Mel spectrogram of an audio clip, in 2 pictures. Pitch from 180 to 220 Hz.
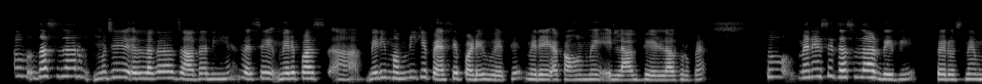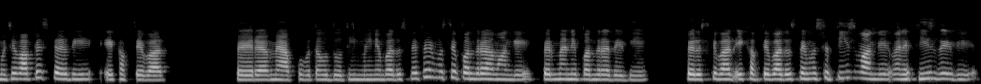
No: high, 240 Hz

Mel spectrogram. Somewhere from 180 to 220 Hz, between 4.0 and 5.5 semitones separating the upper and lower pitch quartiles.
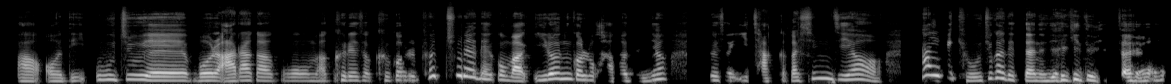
Yes: medium, 185 Hz; average, 5.1 semitones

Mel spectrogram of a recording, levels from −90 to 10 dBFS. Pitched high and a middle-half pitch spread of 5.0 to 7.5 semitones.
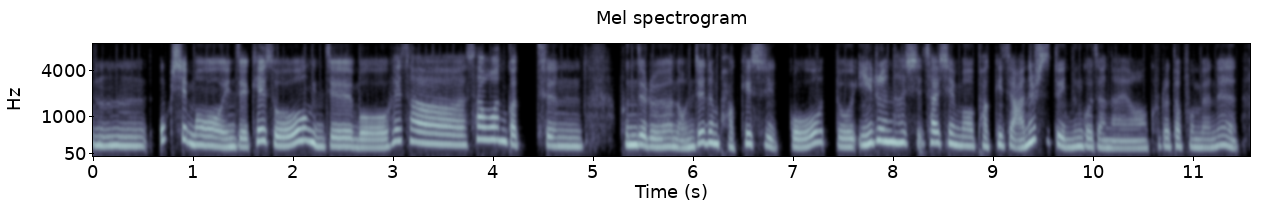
Yes: high, 195 Hz; wide, 5.5 semitones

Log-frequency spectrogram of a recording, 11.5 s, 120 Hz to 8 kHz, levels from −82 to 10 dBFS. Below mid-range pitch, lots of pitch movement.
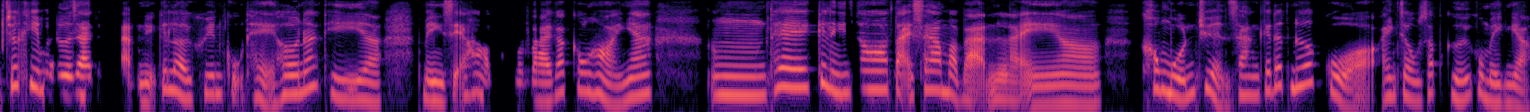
No: high, 230 Hz; wide, 6.0 semitones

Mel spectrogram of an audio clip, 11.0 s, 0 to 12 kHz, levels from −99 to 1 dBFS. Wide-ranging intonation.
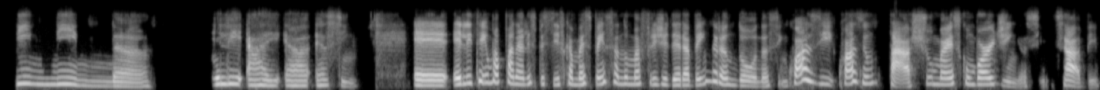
No: average, 4.5 semitones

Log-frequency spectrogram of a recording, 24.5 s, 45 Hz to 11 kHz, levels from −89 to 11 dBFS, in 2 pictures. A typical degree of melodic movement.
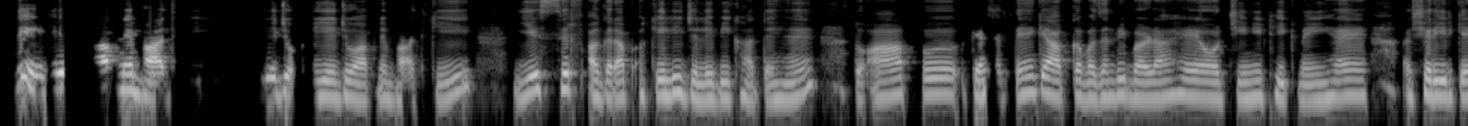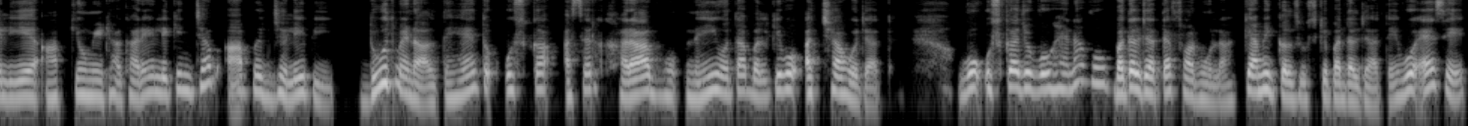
Yes: average, 4.7 semitones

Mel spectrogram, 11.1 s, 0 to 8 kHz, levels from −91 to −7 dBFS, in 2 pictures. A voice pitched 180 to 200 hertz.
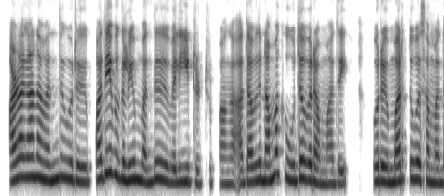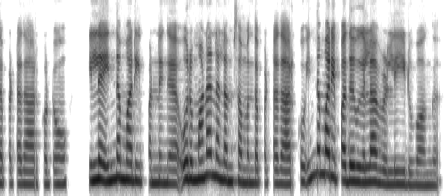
No: high, 230 Hz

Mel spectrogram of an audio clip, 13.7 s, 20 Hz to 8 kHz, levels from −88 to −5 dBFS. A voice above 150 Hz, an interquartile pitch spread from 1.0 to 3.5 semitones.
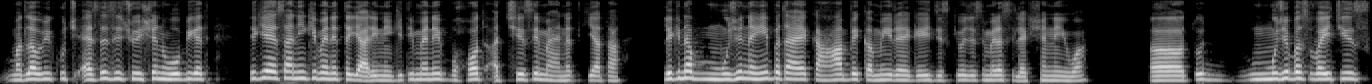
No: high, 190 Hz; average, 3.9 semitones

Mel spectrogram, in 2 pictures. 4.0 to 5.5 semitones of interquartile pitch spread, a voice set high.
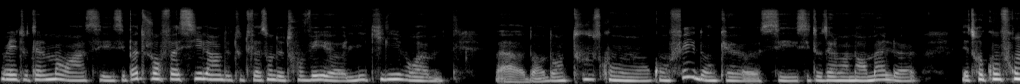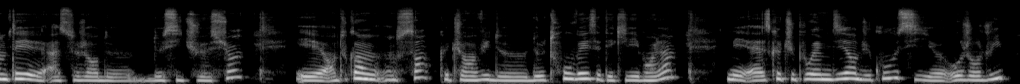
Yes: average, 4.5 semitones; high, 195 Hz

